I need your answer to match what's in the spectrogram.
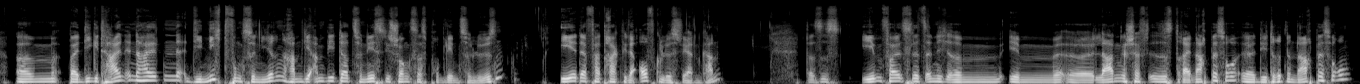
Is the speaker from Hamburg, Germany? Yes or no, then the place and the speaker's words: no; Lower Saxony, Germany; bei uns zu Hause in Niedersachsen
